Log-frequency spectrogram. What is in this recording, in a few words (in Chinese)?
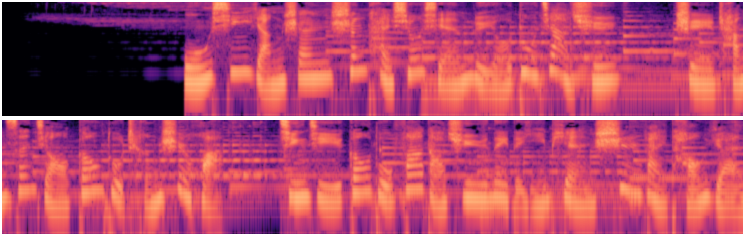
宣传片 旅游 度假区 亲切; 阳山度假区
